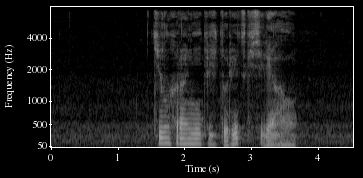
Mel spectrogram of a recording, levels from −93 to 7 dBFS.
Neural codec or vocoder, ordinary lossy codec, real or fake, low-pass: codec, 16 kHz, 16 kbps, FreqCodec, larger model; none; fake; 7.2 kHz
